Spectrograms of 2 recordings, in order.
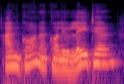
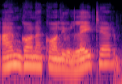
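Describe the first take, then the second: First: The words 'going to' are reduced to 'gonna'. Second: The same.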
